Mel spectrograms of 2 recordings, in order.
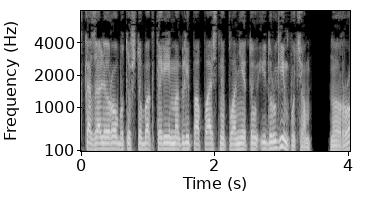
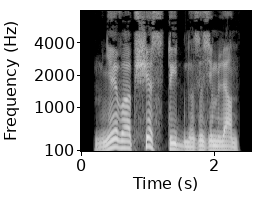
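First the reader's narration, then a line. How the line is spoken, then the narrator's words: Gloomy. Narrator (Russian): сказал мрачно Зеленый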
